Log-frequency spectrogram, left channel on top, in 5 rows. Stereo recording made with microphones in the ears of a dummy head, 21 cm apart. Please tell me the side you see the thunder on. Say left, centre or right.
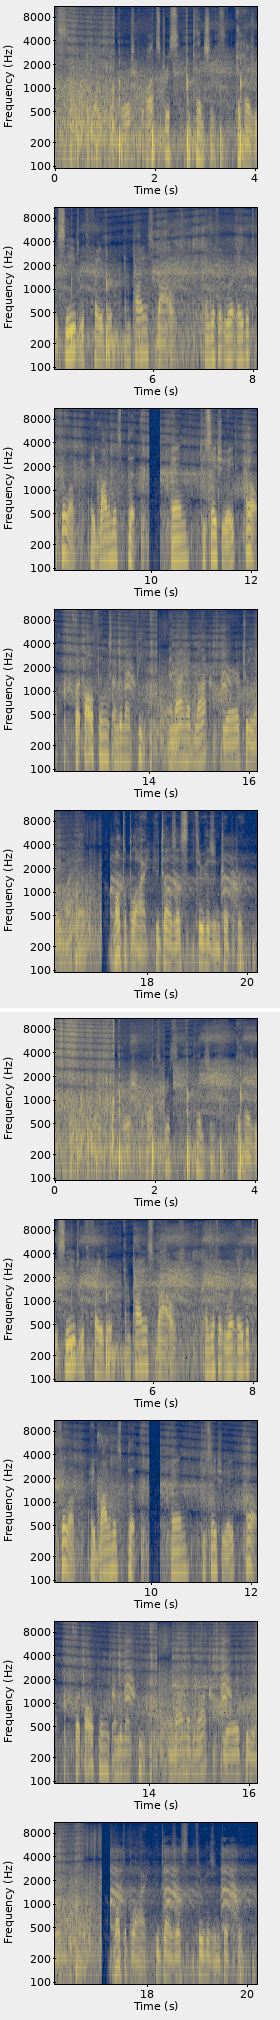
left.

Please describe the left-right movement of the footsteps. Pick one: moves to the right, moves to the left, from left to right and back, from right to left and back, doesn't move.
from right to left and back.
